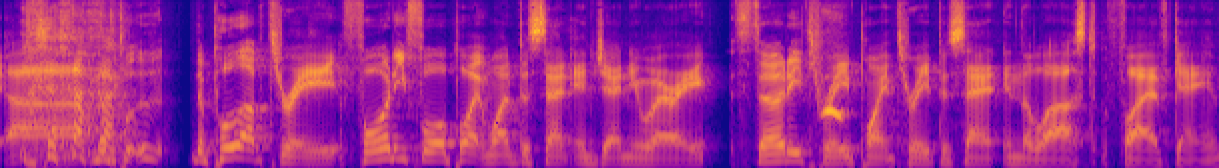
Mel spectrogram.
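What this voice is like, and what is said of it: Australian accent. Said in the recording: “your Aussie accent ... It's a dialect thing”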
